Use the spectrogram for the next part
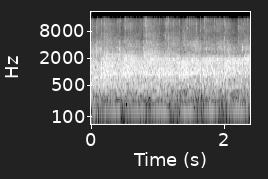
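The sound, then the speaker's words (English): Steady, dense applause from a crowd giving a man a hand clap once more, many hands clapping at once in a continuous bright patter that holds at an even, fairly loud level throughout, with no voices standing out. “So, would y'all give him a hand clap one more time?”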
